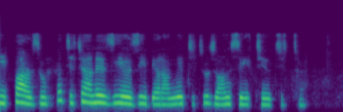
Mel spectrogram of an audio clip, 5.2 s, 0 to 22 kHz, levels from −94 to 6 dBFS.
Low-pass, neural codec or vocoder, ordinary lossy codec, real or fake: 7.2 kHz; codec, 16 kHz, 1.1 kbps, Voila-Tokenizer; none; fake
